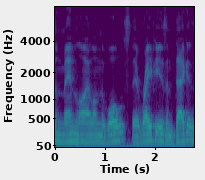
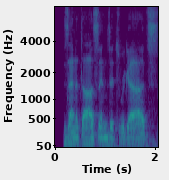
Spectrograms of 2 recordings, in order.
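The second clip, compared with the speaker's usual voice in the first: deep, low-pitched voice; 5 semitones lower than usual. A game master voices someone hidden behind the boxes, in a deep voice. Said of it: "hear a deep voice uh, from behind one of the boxes say".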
